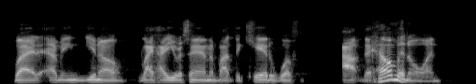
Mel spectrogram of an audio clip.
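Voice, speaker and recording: This is a normal speaking voice. It keeps a moderate speed. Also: man. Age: 30s. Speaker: podcast host. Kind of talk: interview.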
